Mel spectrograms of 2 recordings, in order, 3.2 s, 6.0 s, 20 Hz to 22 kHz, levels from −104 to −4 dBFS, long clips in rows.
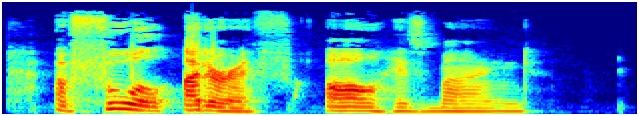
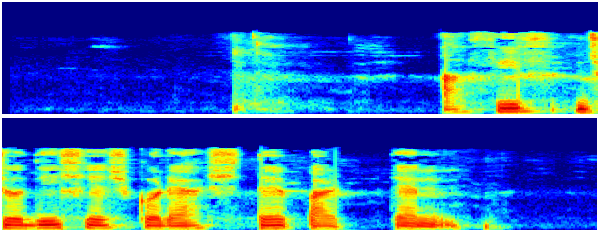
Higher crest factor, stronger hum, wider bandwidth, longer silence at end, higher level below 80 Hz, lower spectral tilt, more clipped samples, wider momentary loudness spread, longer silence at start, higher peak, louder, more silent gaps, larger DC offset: about the same, 18 dB vs 18 dB; neither; first, 16 kHz vs 7.6 kHz; second, 0.55 s vs 0.7 s; second, -58 dBFS vs -50 dBFS; about the same, -5 dB/octave vs -4.5 dB/octave; neither; second, 17 LU vs 20 LU; second, 0.25 s vs 1.15 s; about the same, 0 dBFS vs -2 dBFS; about the same, -16 LUFS vs -18 LUFS; neither; neither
